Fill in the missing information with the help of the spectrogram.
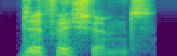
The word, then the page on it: deficient: British English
